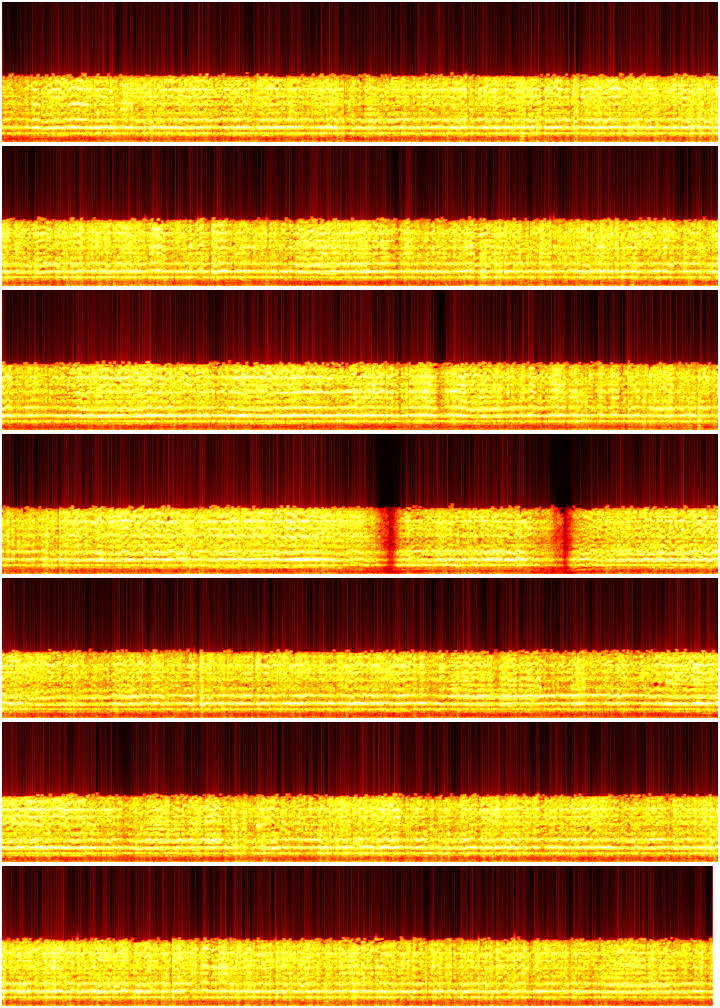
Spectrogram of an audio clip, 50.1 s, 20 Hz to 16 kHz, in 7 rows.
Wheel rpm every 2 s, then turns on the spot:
230, 230, 230, 230, 230, 230, 230, 230, 230, 230, 230, 220, 180, 130, 190, 230, 230, 230, 220, 220, 230, 230, 230, 240, 230.
none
